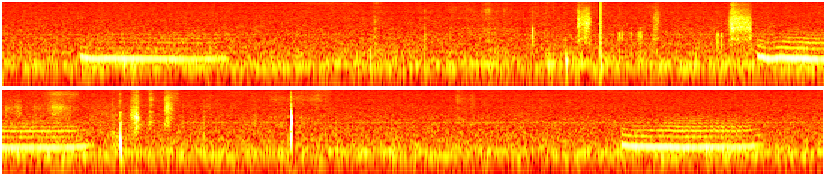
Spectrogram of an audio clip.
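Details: Male cat napping after a Thanksgiving turkey feast: three soft, even-pitched humming snores about every four to five seconds, with faint rustles and clicks between.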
